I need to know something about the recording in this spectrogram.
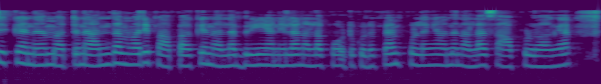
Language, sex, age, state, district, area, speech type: Tamil, female, 30-45, Tamil Nadu, Thoothukudi, urban, spontaneous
